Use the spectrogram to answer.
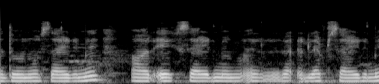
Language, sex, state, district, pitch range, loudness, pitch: Hindi, female, Bihar, Patna, 155-160 Hz, -15 LUFS, 160 Hz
